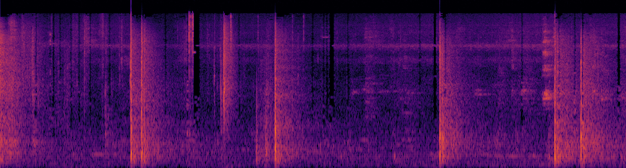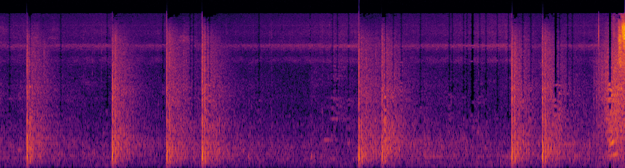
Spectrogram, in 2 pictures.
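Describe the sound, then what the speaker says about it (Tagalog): Fireworks go off outdoors in a series of sharp, loud bangs at irregular intervals, some in quick clusters, each followed by a brief rumbling decay, with faint voices in between. "merong fireworks."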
